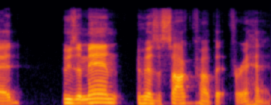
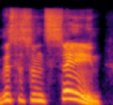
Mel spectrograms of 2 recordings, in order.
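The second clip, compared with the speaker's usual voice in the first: mock incredulous guys; 11 semitones higher, 3 dB louder than usual. The guys voiced in disbelief.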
